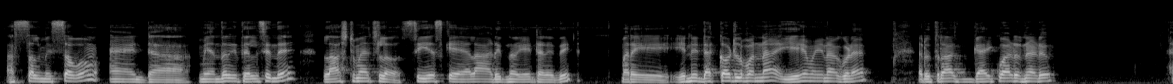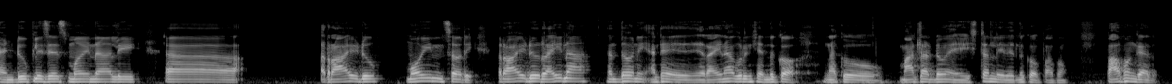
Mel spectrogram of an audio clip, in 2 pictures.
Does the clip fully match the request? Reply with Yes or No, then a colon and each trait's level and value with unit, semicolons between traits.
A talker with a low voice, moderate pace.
Yes: low, 125 Hz; average, 110 wpm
